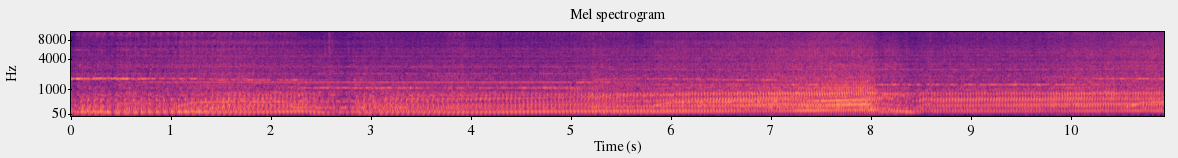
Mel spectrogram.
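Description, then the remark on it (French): Several motorcycle engines roar and rev continuously, their pitch rising and falling as the throttles open and ease off, loud and steady throughout with no voices. “Rendez-vous donc à 8h sur le parking du cimetière d'Épinal afin de partir tous ensemble pour cette journée qui permettra de se remémorer quelques petites règles de sécurité après la trêve d'hiver, mais qui promet surtout d'être vrombissante.”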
